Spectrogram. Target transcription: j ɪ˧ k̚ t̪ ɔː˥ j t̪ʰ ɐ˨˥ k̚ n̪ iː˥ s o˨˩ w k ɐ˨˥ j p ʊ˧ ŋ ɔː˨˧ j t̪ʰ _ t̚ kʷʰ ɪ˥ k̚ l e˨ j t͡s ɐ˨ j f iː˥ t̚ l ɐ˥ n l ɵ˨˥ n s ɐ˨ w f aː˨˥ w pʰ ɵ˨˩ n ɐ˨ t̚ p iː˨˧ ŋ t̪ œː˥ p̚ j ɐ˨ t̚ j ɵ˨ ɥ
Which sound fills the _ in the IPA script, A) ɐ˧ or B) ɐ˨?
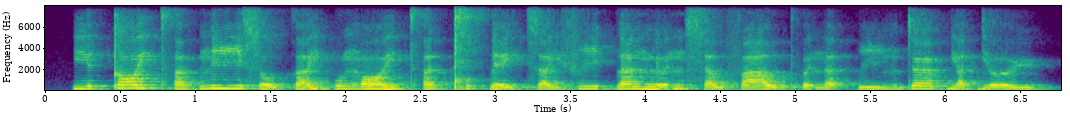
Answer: A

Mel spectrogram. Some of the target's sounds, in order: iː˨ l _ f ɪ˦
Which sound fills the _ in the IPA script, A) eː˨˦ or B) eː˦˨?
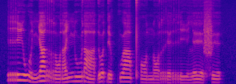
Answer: B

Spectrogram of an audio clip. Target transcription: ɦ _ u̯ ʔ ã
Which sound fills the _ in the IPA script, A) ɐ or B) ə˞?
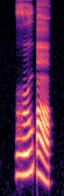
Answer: B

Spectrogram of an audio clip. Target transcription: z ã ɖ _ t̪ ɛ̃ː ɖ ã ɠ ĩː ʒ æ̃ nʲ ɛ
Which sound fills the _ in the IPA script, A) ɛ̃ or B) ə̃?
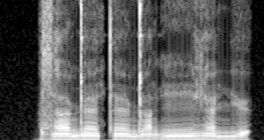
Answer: A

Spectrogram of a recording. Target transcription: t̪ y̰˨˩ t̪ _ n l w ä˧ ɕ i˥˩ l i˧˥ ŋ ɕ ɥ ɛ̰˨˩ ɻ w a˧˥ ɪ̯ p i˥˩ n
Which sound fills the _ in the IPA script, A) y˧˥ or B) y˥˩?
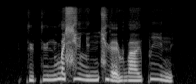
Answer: A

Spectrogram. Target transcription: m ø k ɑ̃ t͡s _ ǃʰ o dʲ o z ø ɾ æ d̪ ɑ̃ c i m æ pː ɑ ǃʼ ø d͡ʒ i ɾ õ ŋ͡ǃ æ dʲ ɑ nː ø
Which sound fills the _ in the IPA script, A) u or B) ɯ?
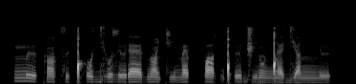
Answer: B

